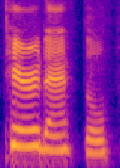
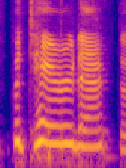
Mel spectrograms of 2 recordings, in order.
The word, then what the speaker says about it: pterodactyl: The P is there for no reason. Who says pterodactyl?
